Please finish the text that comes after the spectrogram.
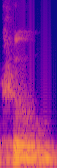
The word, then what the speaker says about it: cwm: reflecting sunlight everywhere called the Western coup which is spelled cwm because it's Welsh and the Welsh don't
